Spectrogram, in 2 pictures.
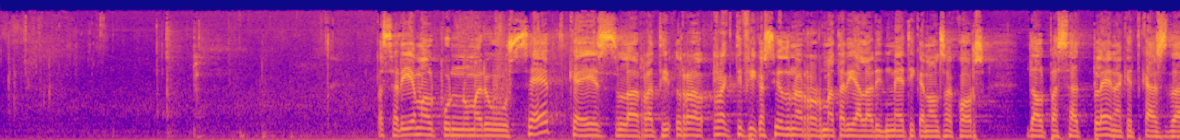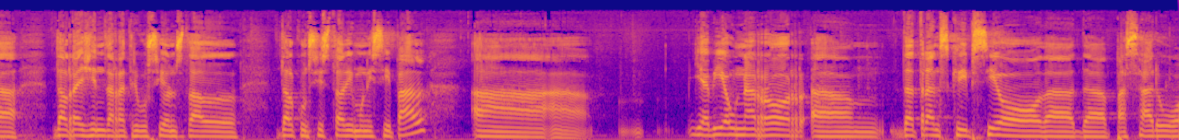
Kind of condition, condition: setting, large echoing room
